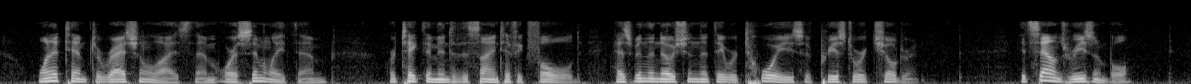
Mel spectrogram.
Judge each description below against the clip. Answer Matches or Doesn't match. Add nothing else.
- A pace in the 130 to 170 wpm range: Matches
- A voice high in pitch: Doesn't match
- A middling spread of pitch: Matches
